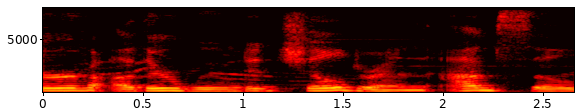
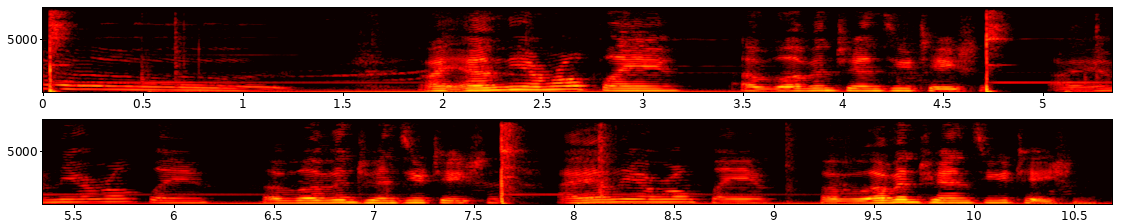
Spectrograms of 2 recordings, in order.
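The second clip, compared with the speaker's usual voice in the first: higher, sing-song chanted invocation; healing invocation; 5 semitones higher, faster than usual. Real, not acted. Healer invoking release for the Divine Aquarius Collective, chanted. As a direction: intone it like a ritual prayer.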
